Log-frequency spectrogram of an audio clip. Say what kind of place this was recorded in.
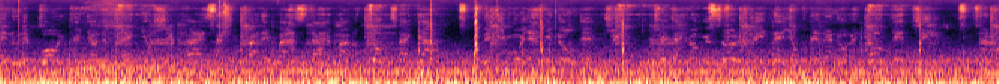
car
